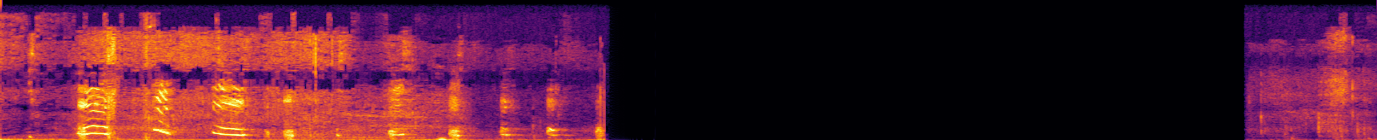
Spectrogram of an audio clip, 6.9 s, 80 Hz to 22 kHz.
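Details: Labrador Retriever puppies, 20 days old, crying: about three seconds of sharp, bending whines and yips over low rumbling handling noise, then silence before faint noise returns.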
